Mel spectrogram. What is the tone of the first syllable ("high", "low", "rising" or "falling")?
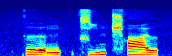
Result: low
